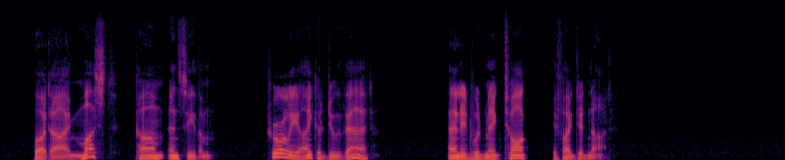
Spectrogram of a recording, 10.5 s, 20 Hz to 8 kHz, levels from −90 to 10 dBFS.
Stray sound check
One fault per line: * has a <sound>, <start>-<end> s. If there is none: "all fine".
all fine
